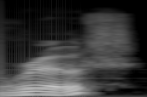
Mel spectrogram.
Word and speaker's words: Ruef: They're the brothers Bryan and Kevin Ruef. Kind of like which goes on top of your house, but it's spelled differently, R-E-U-F.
